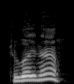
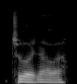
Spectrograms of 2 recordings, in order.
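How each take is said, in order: First: Higher, louder hype shout. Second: Said in the usual way. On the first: Real, not acted. Shouted repeat.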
